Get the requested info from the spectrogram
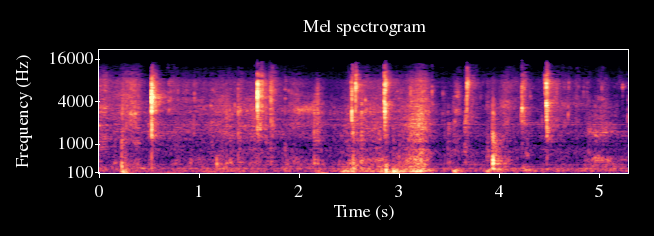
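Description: Eating sounds from a hand-eaten meal: faint wet mouth clicks and lip smacks of chewing, scattered about once a second.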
